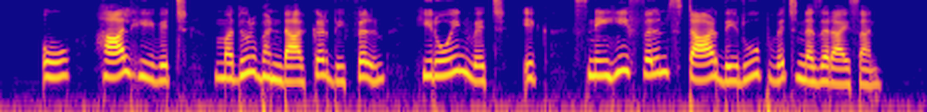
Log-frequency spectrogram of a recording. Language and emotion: Punjabi, neutral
